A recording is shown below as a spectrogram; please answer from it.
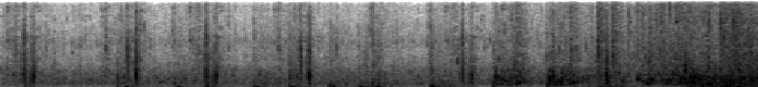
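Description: Horse hooves clip-clopping on the ground in the video game Assassin's Creed III, a steady uneven run of hoofbeats over background noise, with occasional splashing like water nearby.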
